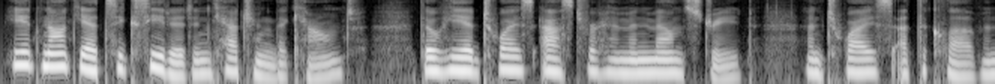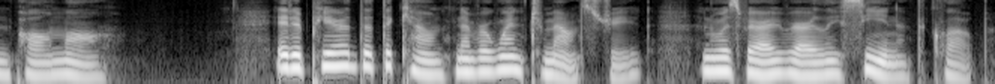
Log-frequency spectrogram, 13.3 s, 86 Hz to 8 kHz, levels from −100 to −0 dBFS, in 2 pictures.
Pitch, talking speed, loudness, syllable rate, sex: 160 Hz, 205 wpm, -17 LUFS, 5.1 syllables/s, female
